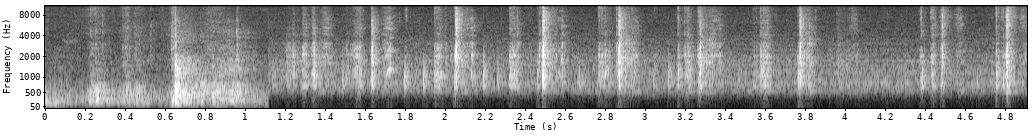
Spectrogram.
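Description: Kitchen knife cutting through an onion on a plastic cutting board: a run of light, quick ticks as the blade slices down and taps the board, several a second.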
